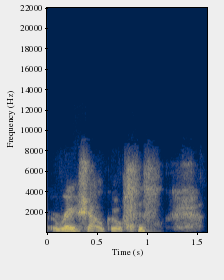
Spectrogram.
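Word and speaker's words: Ra's al Ghul: re-watch yeah definitely so i go with the batman animated series pronunciation on this one so this is rachel ghoul to me uh so ray shall cool i i'm gonna iceberg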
